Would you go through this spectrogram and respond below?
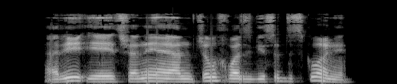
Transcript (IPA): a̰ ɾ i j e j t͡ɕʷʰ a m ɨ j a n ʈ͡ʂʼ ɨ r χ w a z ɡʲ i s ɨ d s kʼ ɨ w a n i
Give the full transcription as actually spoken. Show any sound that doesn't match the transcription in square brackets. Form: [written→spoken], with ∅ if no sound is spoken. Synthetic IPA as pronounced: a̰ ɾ i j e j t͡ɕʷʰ a [m→n] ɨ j a n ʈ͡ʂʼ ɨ [r→l] χ w a z ɡʲ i s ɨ d s kʼ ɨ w a n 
